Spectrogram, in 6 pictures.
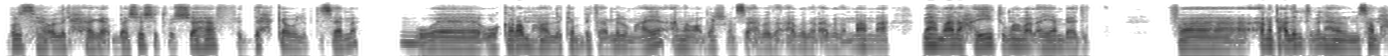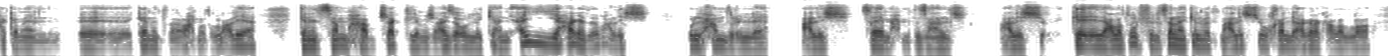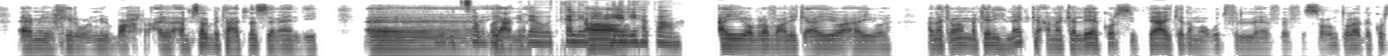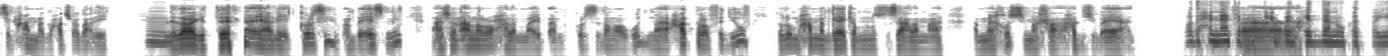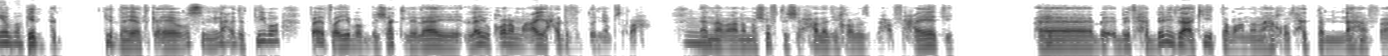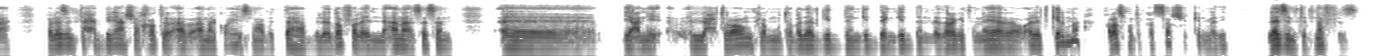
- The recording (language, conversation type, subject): Arabic, podcast, احكيلي عن مكان حسّيت فيه بالكرم والدفء؟
- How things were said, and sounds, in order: chuckle; unintelligible speech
